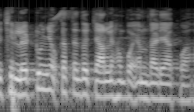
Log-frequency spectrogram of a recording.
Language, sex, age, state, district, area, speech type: Santali, male, 45-60, Odisha, Mayurbhanj, rural, spontaneous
